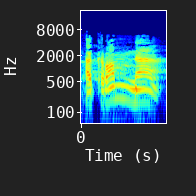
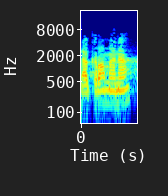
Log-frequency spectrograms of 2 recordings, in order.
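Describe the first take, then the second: First: "أكرمنا" higher, akram-naa with no vowel after the m; correct still consonant. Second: "أكرمنا" said akrama-naa, with an a after the m; wrong extra vowel. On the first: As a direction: hold the closed m in "أكرمنا", then naa. ("أكرمنا" بتسكين الميم) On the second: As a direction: open the m of "أكرمنا" into ma before naa. ("أكرمنا" بفتح الميم) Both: Shown as a demonstration. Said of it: "ولا تقول".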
